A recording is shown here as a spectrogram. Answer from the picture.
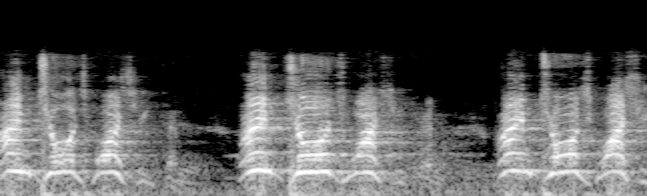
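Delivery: shrill, frantic, very high, full-volume yelling. Telling Alice about a man on the bus today: retelling a passenger's yelling. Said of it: "And he's yelling".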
